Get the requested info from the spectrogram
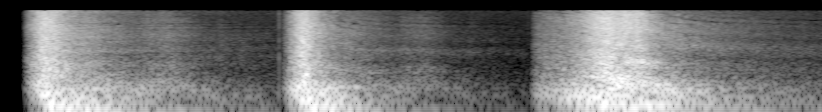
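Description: Three whoosh sound effects for an animated title card, about two seconds apart, each rushing in with a deep rumble underneath and fading away over a second or so; the third swells in more gradually and lasts longest.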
